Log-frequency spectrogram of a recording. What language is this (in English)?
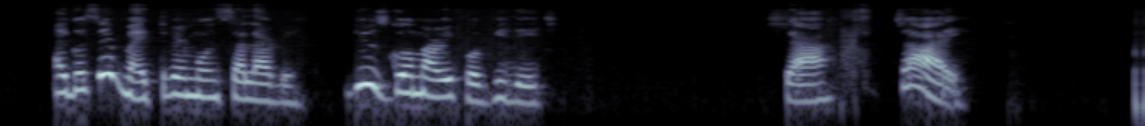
Nigerian Pidgin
